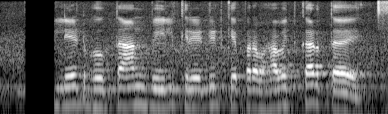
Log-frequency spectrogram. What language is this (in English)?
Maithili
